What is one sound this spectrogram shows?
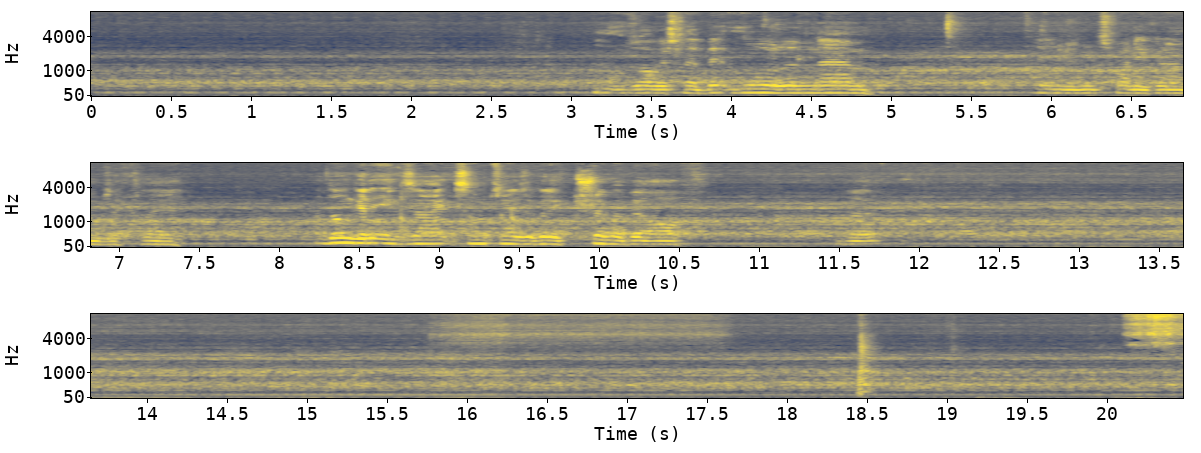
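A potter's wheel hums steadily as it spins.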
